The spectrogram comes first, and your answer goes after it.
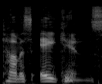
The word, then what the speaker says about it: Thomas Eakins: pokemon reference there because his name is pronounced thomas akins thomas a kins who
